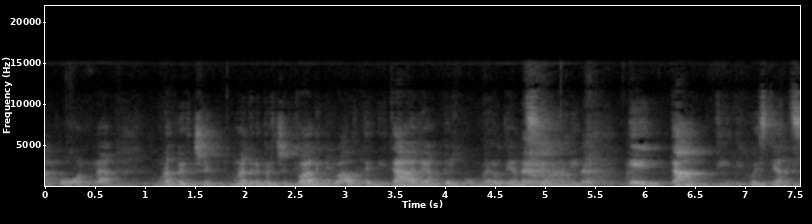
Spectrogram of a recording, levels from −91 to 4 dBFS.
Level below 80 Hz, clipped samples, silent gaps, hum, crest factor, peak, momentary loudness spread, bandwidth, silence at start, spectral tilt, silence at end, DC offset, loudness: -80 dBFS; under 0.1%; none; none; 20 dB; -16 dBFS; 9 LU; 15.5 kHz; 0 s; -3.5 dB/octave; 0 s; under 0.1%; -35 LUFS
